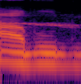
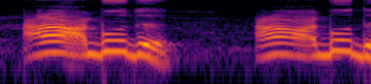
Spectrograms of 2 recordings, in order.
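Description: First: Ordinary vowel starting আবুদ; mispronounced without ayn. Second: Higher আবুদ with squeezed throat sound; throaty held ayn in আবুদ; correct ayn. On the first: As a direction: lower আবুদ with plain open a. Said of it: "অনেকে ভুল বলে". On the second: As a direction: press mid-throat before the b of আবুদ. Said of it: "এভাবে বলতে হবে". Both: Shown as a demonstration.

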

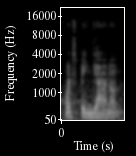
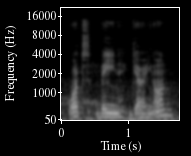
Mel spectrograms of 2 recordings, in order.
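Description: First: Casual Australian run-together phrase; relaxed Australian blend, no gaps. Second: Said in the usual way. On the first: Shown as a demonstration. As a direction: say it like an Aussie, words fused. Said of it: "más dicho como un australiano sería". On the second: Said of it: "pero se combinan".

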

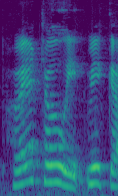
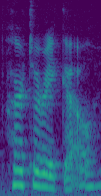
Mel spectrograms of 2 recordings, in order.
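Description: First: Higher, halting try at a Spanish-accented PUERTO RICO; attempted Puerto Rican accent. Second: Said in the usual way. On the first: Shown as a demonstration. Speaker trying to pronounce it as well as Trump, attempted Spanish accent. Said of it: "I can't do that accent". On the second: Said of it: "I can't even pronounce it as well".

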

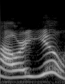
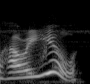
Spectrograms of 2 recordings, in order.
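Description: First: Bright greeting. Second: Said in the usual way. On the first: Shown as a demonstration.

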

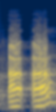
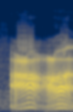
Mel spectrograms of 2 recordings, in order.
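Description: First: আ as a short open hamza vowel, rising; hamza sound. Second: আ as a throat-squeezed Arabic ain, falling; ain sound. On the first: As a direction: say আ cleanly from a glottal onset, no squeeze. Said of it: "হামজা জবর আ". (হামজার মতো হালকা আ) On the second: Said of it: "আর আইন জবর আ". (আইনের মতো গলা চেপে আ) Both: Shown as a demonstration.

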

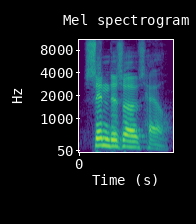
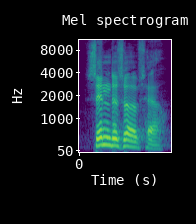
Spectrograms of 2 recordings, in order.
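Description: The two takes are said the same way.

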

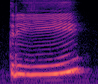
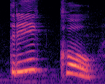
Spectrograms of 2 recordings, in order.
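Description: First: "Tricô" in two drawn-out syllables, long pause between; very slowly. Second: Said in the usual way. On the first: Shown as a demonstration. Teacher asks pupils for attention, word very slowly split in syllables. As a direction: stretch and separate the syllables of "Tricô". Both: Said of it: "bem devagar".

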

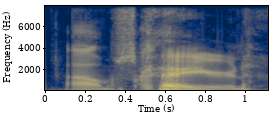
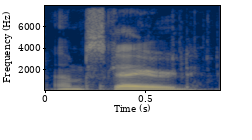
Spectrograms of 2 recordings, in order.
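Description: First: Sudden Texan twang, louder; Texan accent. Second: Said in the usual way. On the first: Real, not acted. Streamer to chat, slipping into a Texan accent. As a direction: drawl scared like a Texan. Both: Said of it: "turned into a Texan right there".

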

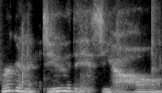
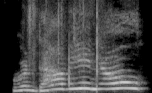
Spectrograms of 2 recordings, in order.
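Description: First: A light impression of the little guy from Gravity Falls; little cartoon guy. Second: Excited hype. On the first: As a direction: lower and softer, a lightly voiced cartoon sidekick. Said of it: "He talks like this". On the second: Real, not acted. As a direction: pitch jumps high, bouncy and eager. Hyped intro before the dig.

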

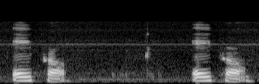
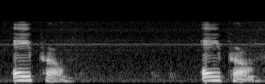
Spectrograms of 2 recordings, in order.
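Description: First: April said like EY-pril; model pronunciation, again. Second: April said like EY-pril; model pronunciation. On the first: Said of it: "así se pronuncia". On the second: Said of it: "Pongan atención a la pronunciación de April". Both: Shown as a demonstration. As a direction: clear English model.

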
